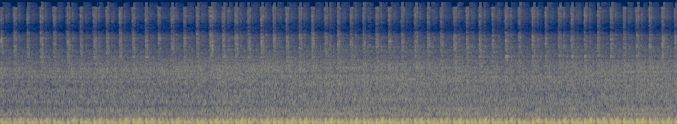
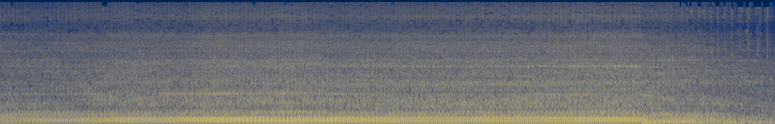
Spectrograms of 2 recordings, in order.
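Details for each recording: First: Walker mower that had been backfiring through the carburetor, running after repair while checking before a grass test: even, steady chuffing beat with no misses, pops or knocks, normal running. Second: Walker mower brought in for backfiring through the carburetor: holds an even, too-fast idle that never settles, then drops near the end; high idle from throttle linkage rusted and stuck open.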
